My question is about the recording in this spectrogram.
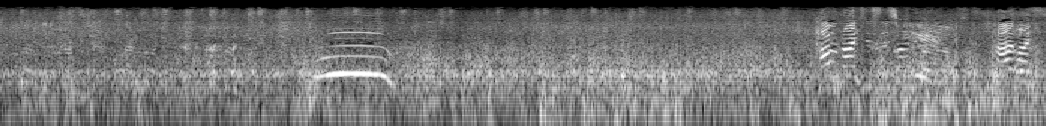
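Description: Wind buffeting the microphone over the rush of water along a sailboat's hull as it sails. A person's voice holds one drawn-out call about three seconds in, and brief high vocal sounds come near the end.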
